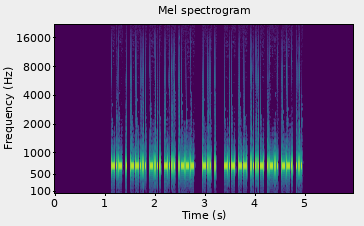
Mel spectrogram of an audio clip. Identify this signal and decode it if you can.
Morse code, heard as a keyed tone, about 50 wpm, 700 Hz. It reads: KE7BBJ DE KM4LGS
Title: USA Callsign DE Callsign 50wpm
